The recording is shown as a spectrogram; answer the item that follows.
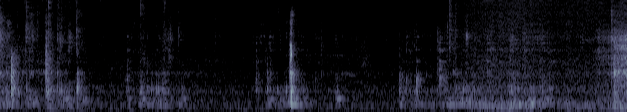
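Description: Near silence with a few faint light clicks and taps, one more distinct about halfway through, as kohlrabi pieces are added by hand into a Thermomix's stainless steel mixing bowl.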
